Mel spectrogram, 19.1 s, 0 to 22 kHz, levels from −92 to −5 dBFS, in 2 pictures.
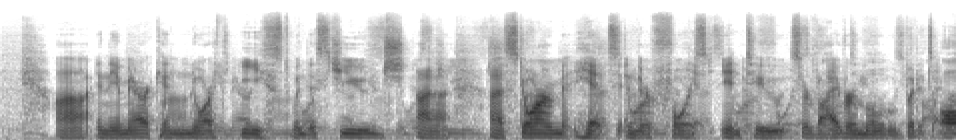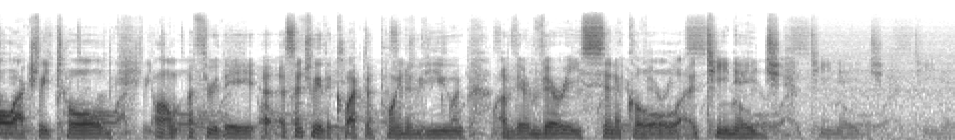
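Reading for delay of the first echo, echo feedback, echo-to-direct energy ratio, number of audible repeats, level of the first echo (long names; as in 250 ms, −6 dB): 1,035 ms, 36%, −13.5 dB, 3, −14.0 dB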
